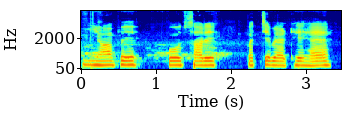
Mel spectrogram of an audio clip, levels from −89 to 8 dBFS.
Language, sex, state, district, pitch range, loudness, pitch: Hindi, male, Uttar Pradesh, Saharanpur, 155-165 Hz, -15 LUFS, 160 Hz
